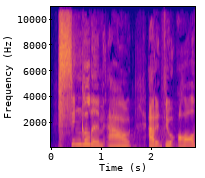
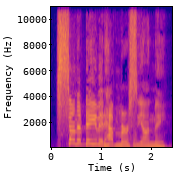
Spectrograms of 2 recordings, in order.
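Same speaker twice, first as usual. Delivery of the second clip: shouting for mercy; 5 semitones higher, 3 dB louder than usual. Acted. He shouted all the more.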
